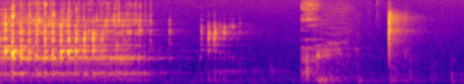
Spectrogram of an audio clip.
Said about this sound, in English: Like, I need to just taste it all when I burp. I have yet to have a good burp like that, but I'm not looking forward to it.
